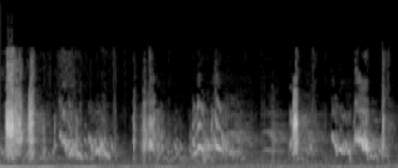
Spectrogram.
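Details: Australian parrots (budgerigars) in a breeding setup give scattered sharp chirps and scratchy warbles with brief pauses between bursts, over a faint hum early on.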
